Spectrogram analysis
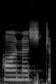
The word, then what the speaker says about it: honest: We see here h is silent and an honest man, an heir.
